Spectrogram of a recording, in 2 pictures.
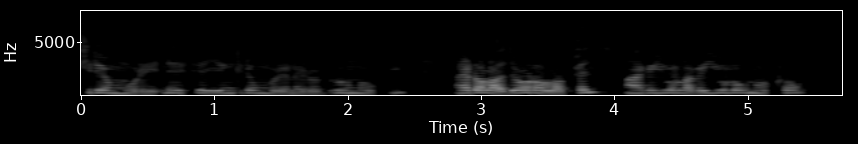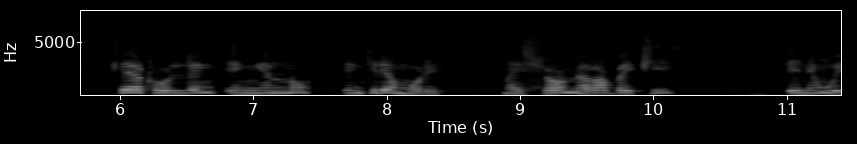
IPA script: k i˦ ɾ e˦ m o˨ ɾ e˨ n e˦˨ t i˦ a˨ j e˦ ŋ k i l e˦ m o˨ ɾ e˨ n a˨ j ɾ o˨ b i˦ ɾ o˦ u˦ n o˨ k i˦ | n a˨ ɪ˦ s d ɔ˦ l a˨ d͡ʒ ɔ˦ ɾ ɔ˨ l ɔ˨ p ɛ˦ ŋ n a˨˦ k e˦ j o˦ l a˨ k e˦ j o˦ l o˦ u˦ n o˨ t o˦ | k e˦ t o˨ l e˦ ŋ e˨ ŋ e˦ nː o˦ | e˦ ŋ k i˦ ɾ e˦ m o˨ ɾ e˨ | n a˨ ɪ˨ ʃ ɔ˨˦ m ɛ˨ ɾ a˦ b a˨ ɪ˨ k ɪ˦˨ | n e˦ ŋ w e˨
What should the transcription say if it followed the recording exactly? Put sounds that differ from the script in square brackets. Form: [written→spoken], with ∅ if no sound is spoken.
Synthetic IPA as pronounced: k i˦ ɾ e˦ m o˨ ɾ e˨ n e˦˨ [t→s] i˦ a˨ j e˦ ŋ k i [l→ɾ] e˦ m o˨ ɾ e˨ n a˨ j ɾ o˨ b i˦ ɾ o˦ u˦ n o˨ k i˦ | n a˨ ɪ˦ [s→∅] d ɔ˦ l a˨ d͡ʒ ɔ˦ ɾ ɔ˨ l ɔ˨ p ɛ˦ [ŋ→ɲ] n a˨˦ k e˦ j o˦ l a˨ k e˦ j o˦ l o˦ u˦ n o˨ t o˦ | k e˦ t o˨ l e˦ ŋ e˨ ŋ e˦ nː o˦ | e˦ ŋ k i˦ ɾ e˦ m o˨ ɾ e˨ | n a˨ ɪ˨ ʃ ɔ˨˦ m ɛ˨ ɾ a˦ b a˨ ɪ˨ k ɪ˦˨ | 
